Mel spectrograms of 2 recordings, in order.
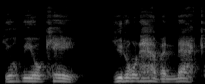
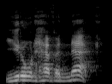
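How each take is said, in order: First: Softly imitated matter-of-fact child; little boy reassuring. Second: Imitated child, higher and more emphatic; little boy repeating himself. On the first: Little boy calming the scared visitor, soft reassurance. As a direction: reassure in a small, quiet boy's voice. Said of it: "he looks at me like this". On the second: Little boy repeating for the puzzled visitor, emphatic. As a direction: say it up high, making it clear. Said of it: "Pardon me?".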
